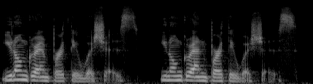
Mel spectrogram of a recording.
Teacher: N 발음할 때와 T 발음할 때 혀의 위치가 거의 같아요. 그래서 T 발음이 무성음이라서 바람 소리만 내니까 성대의 울림이 없는 무성음이라서 그래서 N 소리가 T를 잡아 먹습니다. 그래서 T 소리 안 내는 거예요.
